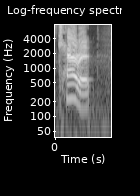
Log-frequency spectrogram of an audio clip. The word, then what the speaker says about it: carrot: have the other one which is Carrot but that's the schwa so let me see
